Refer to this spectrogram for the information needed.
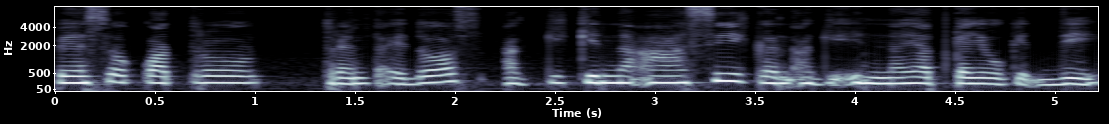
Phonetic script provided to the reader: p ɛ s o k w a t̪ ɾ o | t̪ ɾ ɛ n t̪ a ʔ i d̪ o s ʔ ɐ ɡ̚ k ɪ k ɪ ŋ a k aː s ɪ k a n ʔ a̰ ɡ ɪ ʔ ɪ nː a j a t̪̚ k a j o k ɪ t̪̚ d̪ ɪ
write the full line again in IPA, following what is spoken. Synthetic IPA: p ɛ s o k w a t̪ ɾ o | t̪ ɾ ɛ n t̪ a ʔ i d̪ o s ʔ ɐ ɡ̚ k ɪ k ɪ n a ʔ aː s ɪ k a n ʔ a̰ ɡ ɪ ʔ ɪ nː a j a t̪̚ k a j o k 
